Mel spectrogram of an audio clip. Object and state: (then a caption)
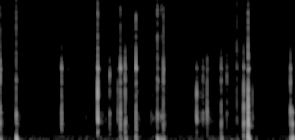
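Cardboard gift box tapped with nails. A small hollow cube gift box made of cardboard covered in holographic paper is tapped on its top and sides with long acrylic nails and fingertips. Sixteen quick, dry, bright clicks and light taps come in uneven bursts, each dying away almost instantly over a low, quiet background hum.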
